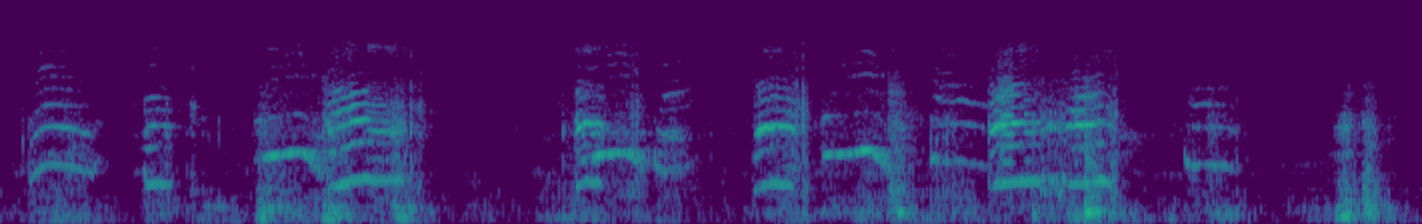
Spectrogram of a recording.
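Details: Mother cat and kittens calling to each other indoors: overlapping high, wavering mews, some rising then falling, come in bursts of one to two seconds with short quiet gaps between.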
